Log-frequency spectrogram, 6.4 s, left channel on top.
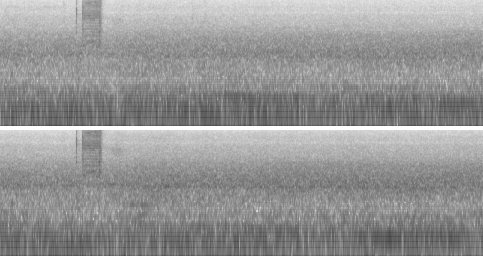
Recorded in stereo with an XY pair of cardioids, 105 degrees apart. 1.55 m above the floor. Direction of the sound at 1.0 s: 35° right.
